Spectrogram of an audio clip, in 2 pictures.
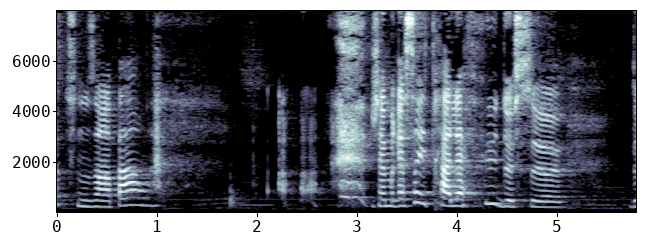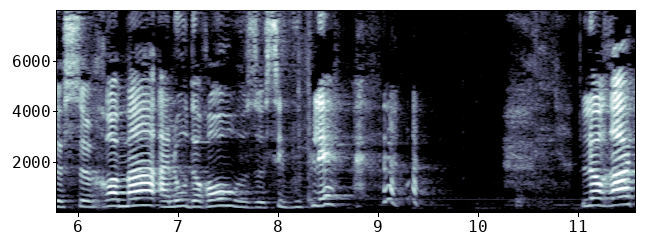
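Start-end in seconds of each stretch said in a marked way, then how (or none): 2.1-3.1 soft, very high giggle. Real, not acted. Host prying into Laura's love story, soft giggling. Teasing Laura about her romance. 8.7-9.4 quiet, high giggle; short soft laugh, pitched up. Real, not acted. Host amused at asking for romance news, quiet giggling. Amused by her own request.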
